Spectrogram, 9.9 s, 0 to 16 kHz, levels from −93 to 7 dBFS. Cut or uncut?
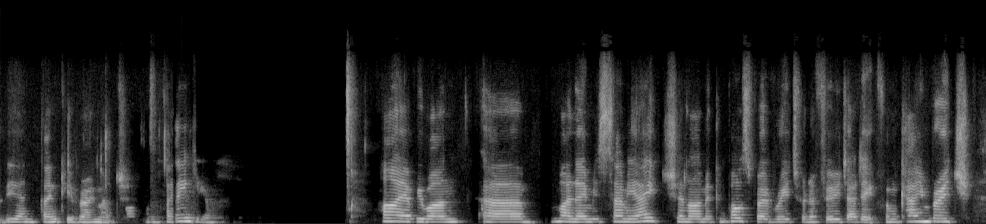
uncut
